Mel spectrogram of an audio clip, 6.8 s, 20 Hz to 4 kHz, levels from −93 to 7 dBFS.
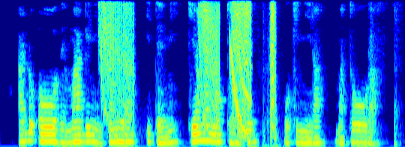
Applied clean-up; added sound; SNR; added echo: none; Packing tape, duct tape; -1 dB; reverberation time 0.2 s.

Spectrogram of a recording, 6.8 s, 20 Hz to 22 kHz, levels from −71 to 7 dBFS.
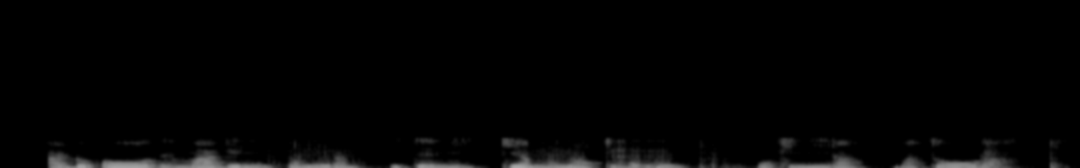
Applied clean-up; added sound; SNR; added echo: neural separator model SepFormer DNS4.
